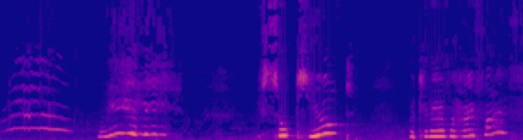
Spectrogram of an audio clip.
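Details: Domestic cat giving several drawn-out meows with rising and falling pitch, interleaved with brief human voice sounds, indoors.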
